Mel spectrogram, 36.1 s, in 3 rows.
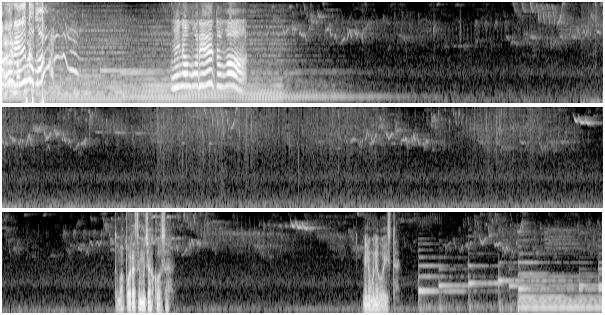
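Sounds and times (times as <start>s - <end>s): small birds chirping: 0.0s - 2.4s, 3.4s - 36.0s.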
